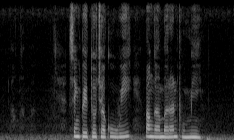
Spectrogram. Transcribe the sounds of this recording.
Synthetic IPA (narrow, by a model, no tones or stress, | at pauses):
sɪŋb̥e̤d̪̥o̤d̥ʒ̥a̤kuwipaŋɡambaɾanb̥ṳmi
